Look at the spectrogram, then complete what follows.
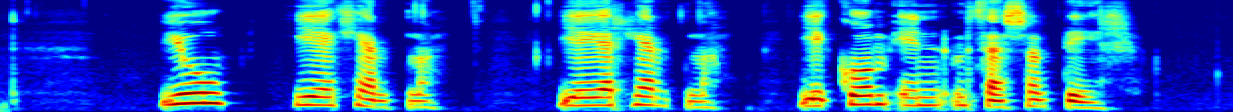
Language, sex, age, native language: Icelandic, female, 30-39, Icelandic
